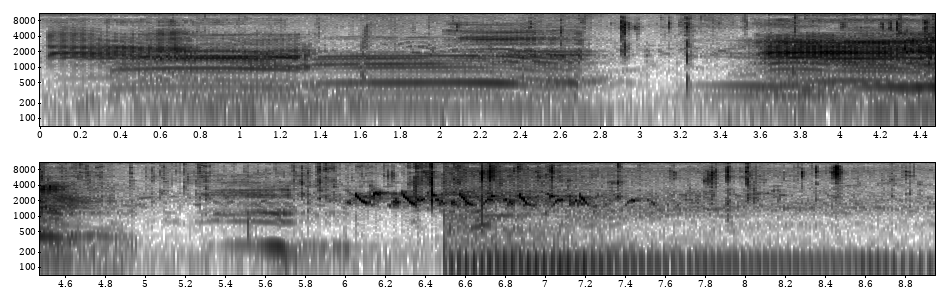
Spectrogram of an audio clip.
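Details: Tame herded cattle in a rice field give a run of overlapping long moos, then a low steady rumble with scattered clicks and rustle takes over in the last seconds.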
